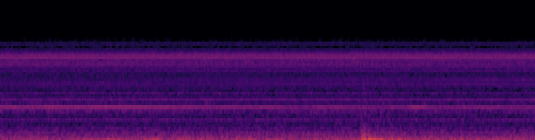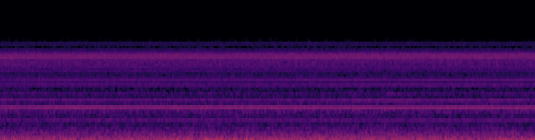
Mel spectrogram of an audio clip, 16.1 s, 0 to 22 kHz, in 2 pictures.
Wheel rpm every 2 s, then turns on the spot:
0, 0, 0, 0, 0, 0, 0, 0.
none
